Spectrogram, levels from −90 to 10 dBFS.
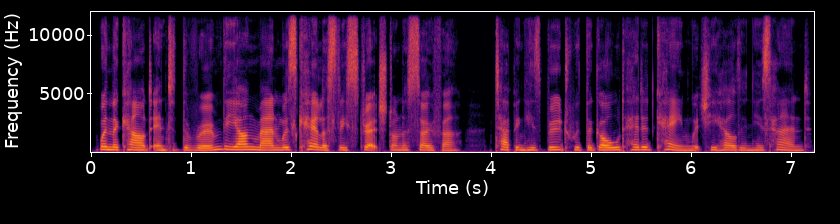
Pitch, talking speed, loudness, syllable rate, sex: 200 Hz, 240 wpm, -19 LUFS, 5.6 syllables/s, female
